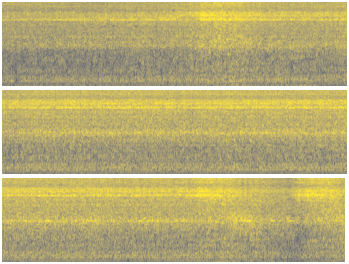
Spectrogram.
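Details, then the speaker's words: Revived Dodge Wagon engine after its cylinders were cleaned out with carb cleaner: a steady, even note that picks up smoothly on a light throttle blip with no knocks and no blue smoke, though some blow-by is noted. "That sounds good."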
